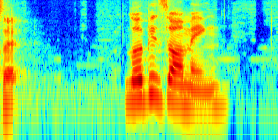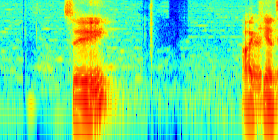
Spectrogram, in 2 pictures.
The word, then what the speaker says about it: lobisomem: Anna, how do you pronounce that? Lobisomem.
